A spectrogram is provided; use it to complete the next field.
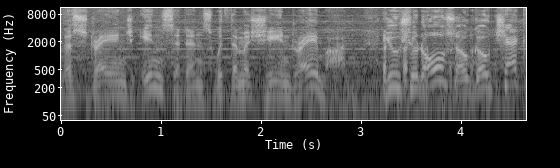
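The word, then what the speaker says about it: Machinedramon: for uh Gigimon uh I grew up my whole life saying machine drum on uh I guess in English uh he's technically pronouncing it correctly cuz you have uh two vowels separated by consonant so it should go a long a but uh it just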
